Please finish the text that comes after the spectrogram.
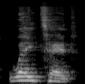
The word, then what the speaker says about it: waited: it correct porque esto is correct weights and waited now is waited waited no waited waited for against we pronounce the Ed waited so true so the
